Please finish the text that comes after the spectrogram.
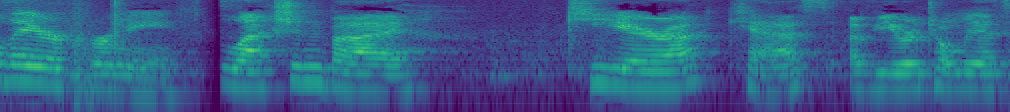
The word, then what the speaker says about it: Kiera Cass: just wasn't all there for me selection by Kiera Cass a viewer told me that's how you pronounce it so thank you um and I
